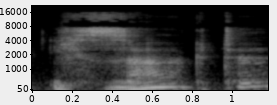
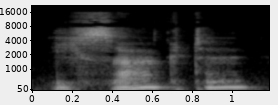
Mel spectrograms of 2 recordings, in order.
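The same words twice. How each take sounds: First: Breathy whisper, high rise. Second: Purring. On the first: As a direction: hush it, rising at the end. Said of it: "wiederholte Bagheera". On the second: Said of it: "schnurrte der Panther". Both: A narrator's reading.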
